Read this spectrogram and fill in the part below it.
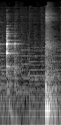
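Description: A metal pot set on a stove for biryani, giving a bright clink followed by a second, heavier clunk of it settling into place, both close with quiet between.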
